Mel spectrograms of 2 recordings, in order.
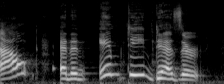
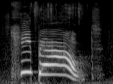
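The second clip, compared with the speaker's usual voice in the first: mild yell; 7 semitones higher than usual. A narrator's reading. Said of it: "yelled Hank".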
